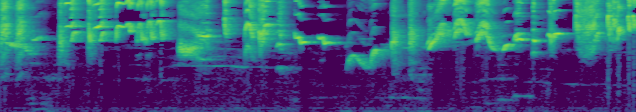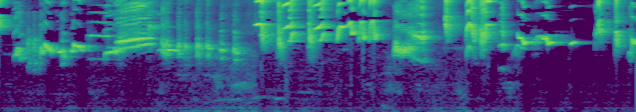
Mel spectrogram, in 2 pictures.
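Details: White-rumped shama singing as a lure to provoke other shamas, a rich, fast stream of varied whistles, chattering phrases and sharp notes running almost without pause.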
